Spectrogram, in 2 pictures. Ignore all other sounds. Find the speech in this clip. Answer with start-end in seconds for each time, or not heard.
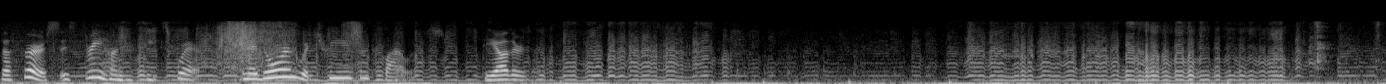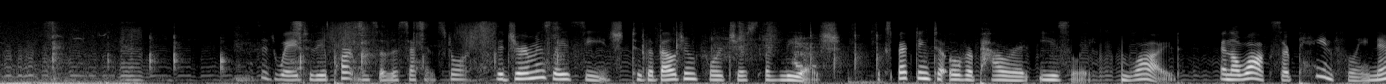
0.0-5.3, 16.4-27.6.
